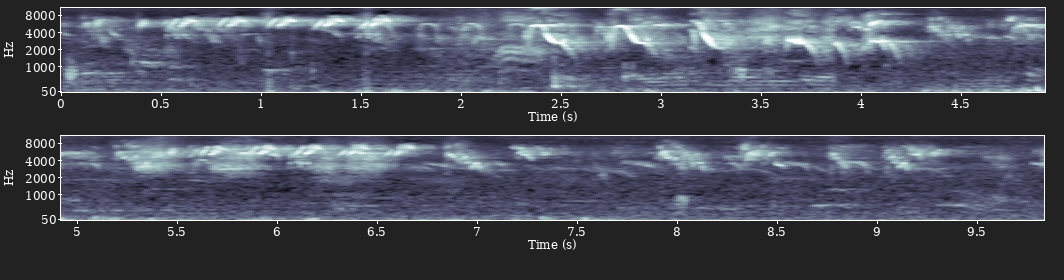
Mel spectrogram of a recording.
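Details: Newborn black francolin chicks kept for sale: dense, high-pitched chirping and peeping, many short overlapping notes from several chicks, almost continuous for ten seconds, with faint low background noise.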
